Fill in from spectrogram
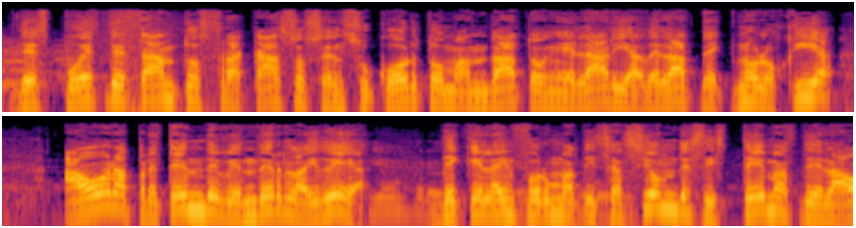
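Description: A man's voice: on the high side, a bit bright. A male reporter narrating a news report with a pointed, critical tone.

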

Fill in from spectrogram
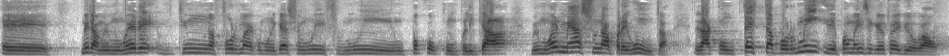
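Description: A man's voice: high-pitched, brisk, few pauses, darkish tone. A man hosting a show and doing a stand-up monologue, joking and talking straight to the audience. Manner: joking, addresses audience directly. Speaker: comedian host.

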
